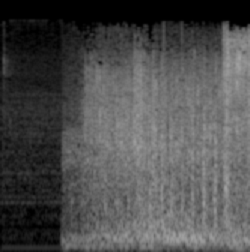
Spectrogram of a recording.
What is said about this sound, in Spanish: el coronel Kilgar, o como se llamase, iba lanzando bombas por todos sitios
